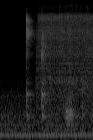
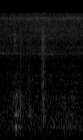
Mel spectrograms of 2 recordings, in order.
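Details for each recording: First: Slayer exciter Tesla coil with a bigger NPN bipolar power transistor: a couple of sharp snaps, then a steady high corona hiss over mains hum while frying away at the top; the clip jumped off. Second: Slayer exciter Tesla coil with a bigger NPN transistor, power supply at max, with a ground wire nearby: faint high hiss with crackling bursts as it fries down low, worrying the builder; the source is unconfirmed, and the wire end got hot.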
